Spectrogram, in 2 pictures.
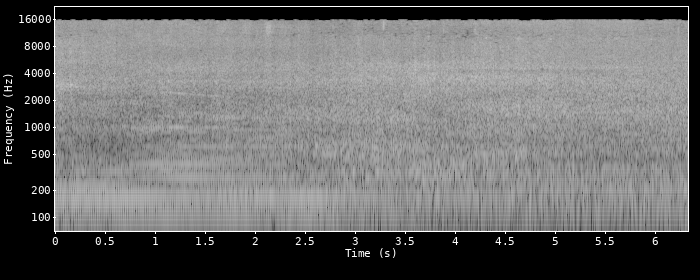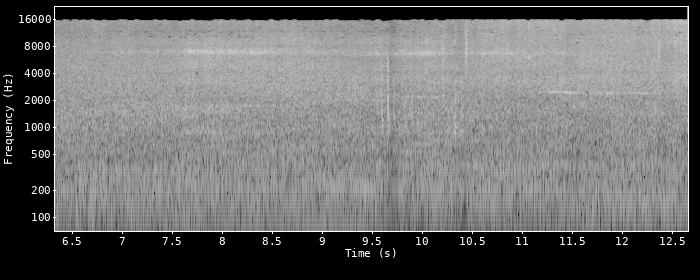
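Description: Traffic rumbles past on a nearby road.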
